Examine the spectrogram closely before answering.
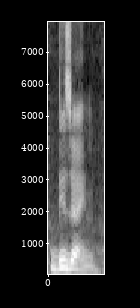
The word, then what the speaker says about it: design: DESIGN तो जी के last में एन आया, दैट विल डिजाइन।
